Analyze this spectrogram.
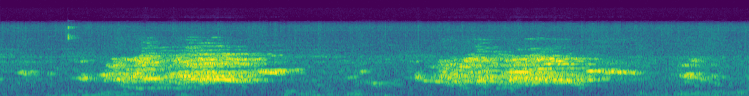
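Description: A crowd cheers and claps in a large echoing gym.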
